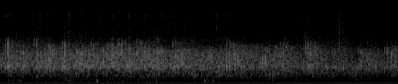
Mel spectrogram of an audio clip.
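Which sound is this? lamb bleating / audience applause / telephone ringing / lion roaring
audience applause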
